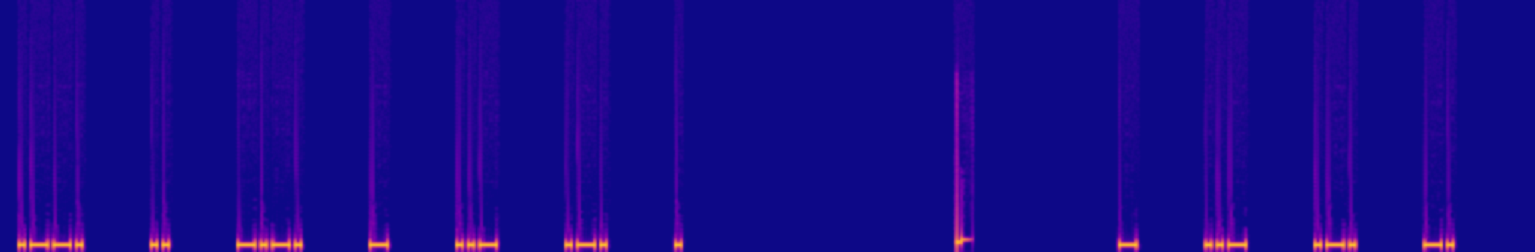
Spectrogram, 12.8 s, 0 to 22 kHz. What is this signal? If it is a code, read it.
Morse code, heard as a keyed tone, about 25 wpm, spaced as for 12 wpm, 700 Hz. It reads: PICTURE TURN
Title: 4x Character Spacing - Top 200 Words - 25wpm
